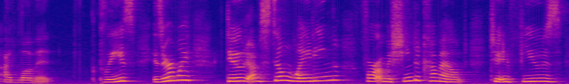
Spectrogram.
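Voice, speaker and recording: A young woman vlogging casually to camera, her voice croaky as she talks in halting, rambling sentences full of restarts. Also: a little high, darkish tone. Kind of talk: casual talking-head vlog.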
